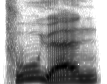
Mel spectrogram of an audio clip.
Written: chu1 yuan4

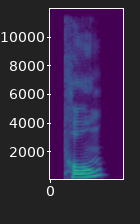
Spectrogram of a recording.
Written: 铜

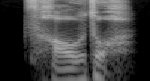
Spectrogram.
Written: 操作

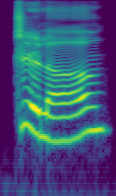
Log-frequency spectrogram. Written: zhi4 leng3

